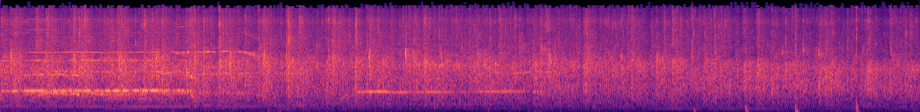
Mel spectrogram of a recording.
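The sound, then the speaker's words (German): Sustained audience applause at a church, a dense steady wash of many hands clapping at an even loudness for several seconds, with a faint crowd murmur underneath and no clear speech, given for people who responded. “Können wir ihnen einen großen Applaus geben?”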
